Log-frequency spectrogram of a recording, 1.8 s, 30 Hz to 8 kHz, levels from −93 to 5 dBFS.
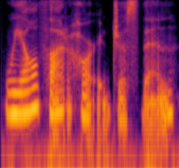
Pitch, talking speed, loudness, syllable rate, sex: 190 Hz, 200 wpm, -18 LUFS, 4.0 syllables/s, female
